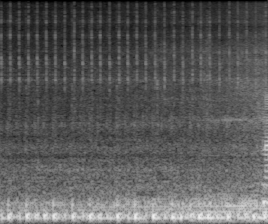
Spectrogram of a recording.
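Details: Idling motorcycle engine with a light regular top-end ticking, three to four a second, louder as revs drop; excess valve clearance, fix is adjusting the valves.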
